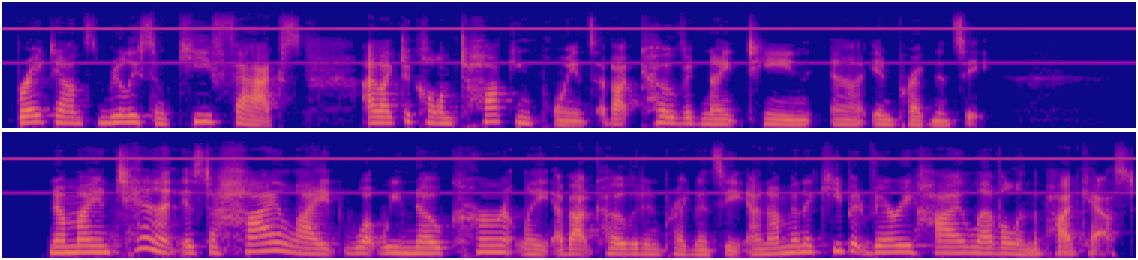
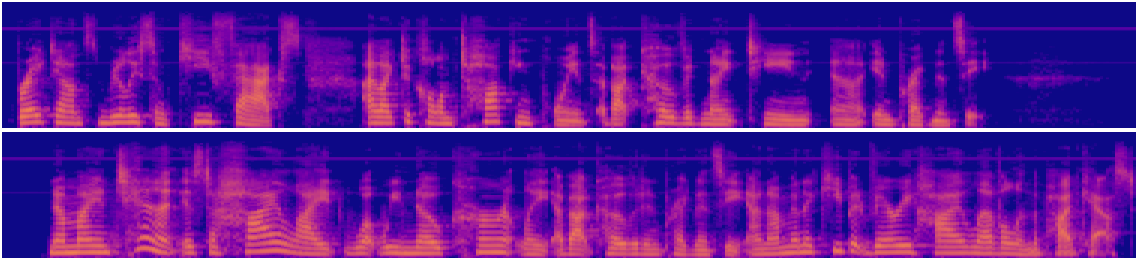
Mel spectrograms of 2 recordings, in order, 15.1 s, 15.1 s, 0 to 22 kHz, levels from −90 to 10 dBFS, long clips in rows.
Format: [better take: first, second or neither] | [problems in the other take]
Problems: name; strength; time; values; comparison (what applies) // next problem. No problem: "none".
second | high-pitched whine; loud; throughout; 9 kHz, 9 dB below the speech; faint in the second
